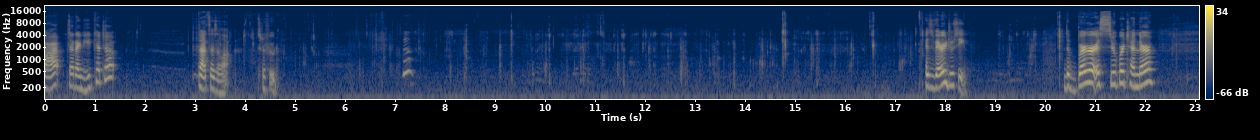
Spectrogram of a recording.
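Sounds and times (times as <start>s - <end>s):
chewing with wet mouth sounds: 2.8s - 17.6s, 18.8s - 20.4s.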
